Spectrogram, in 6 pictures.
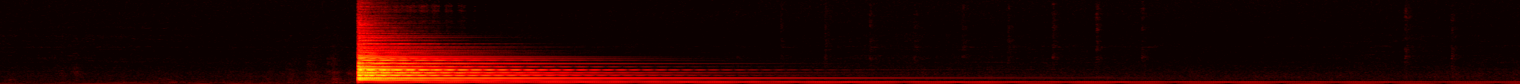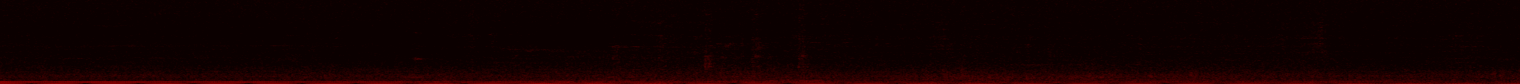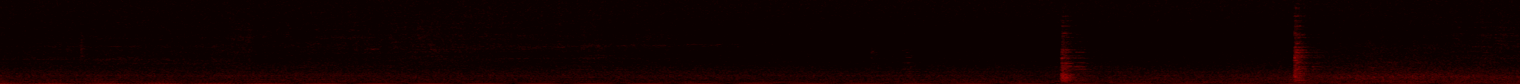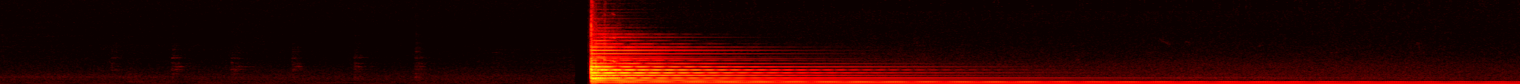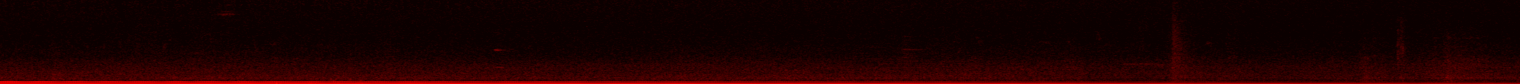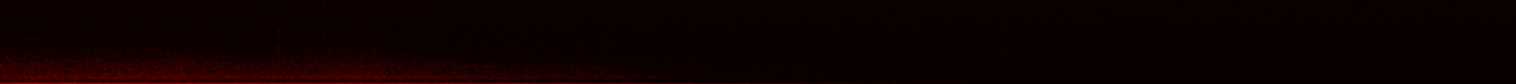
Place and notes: Rue du Paradis, Fruges, France - Cloche de Fruges - Tintement
Cloche de l'église de Fruges (Pas-de-Calais)
Le tintement.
